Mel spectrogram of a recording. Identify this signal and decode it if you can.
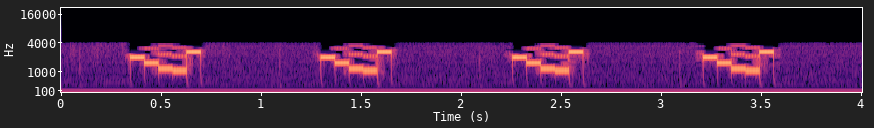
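Five-tone selective call (ZVEI), heard as quick runs of five tones, tones of about 70 ms. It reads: 85211 85211 85211 85211
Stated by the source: ZVEI five-tone selective call received by SDR.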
